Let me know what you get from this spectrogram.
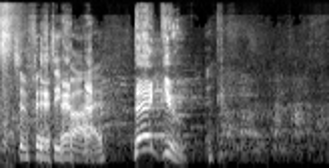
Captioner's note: laughing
